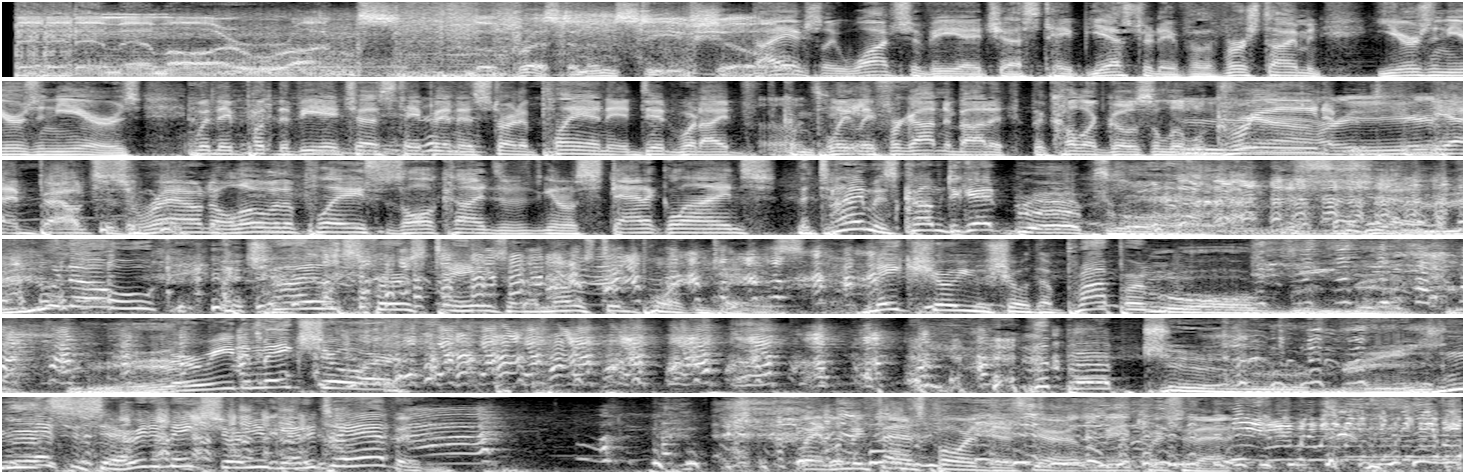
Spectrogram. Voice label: PROMO; VCR REWIND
